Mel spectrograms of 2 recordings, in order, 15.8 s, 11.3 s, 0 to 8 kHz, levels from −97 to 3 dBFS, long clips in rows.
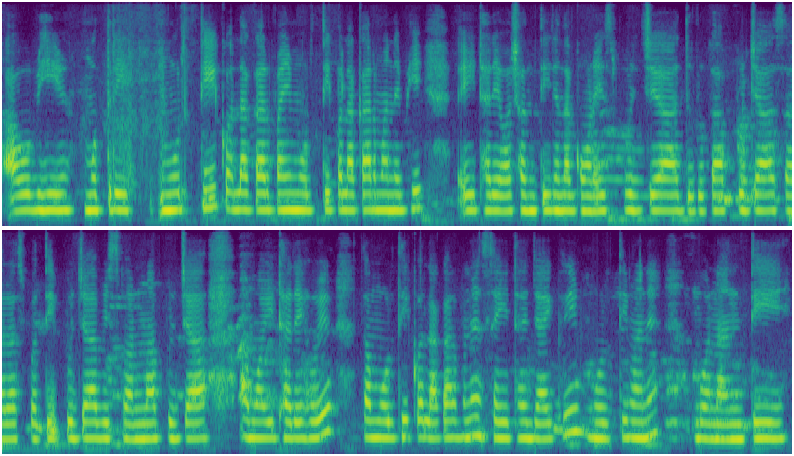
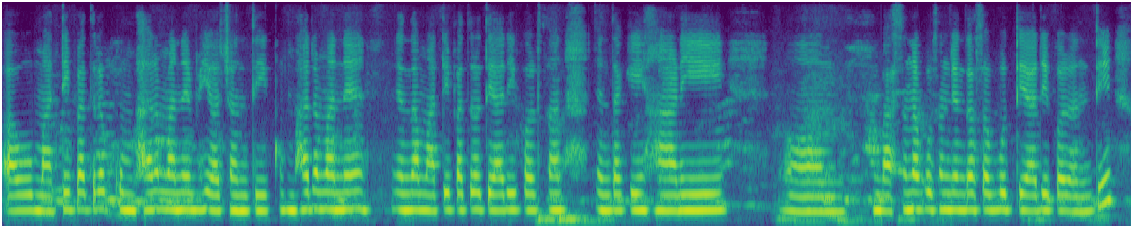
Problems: constant background noise, continuous background conversations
